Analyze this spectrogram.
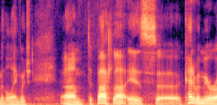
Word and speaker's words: Tpaalha: you an overview of te pachla with a nice long a jesse is really good at pronouncing the name of the language de parla is kind of a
